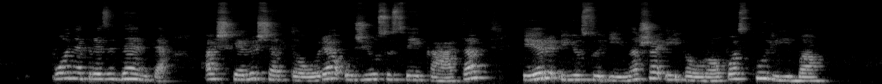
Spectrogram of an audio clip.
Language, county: Lithuanian, Kaunas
